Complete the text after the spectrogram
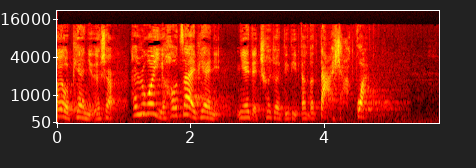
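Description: A young woman speaks close by, scolding with animation.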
